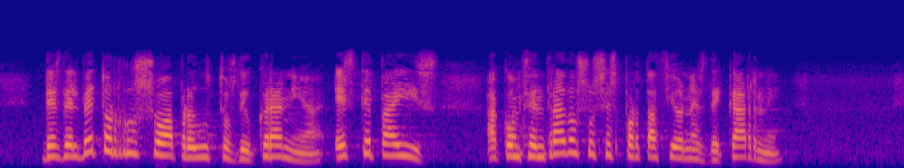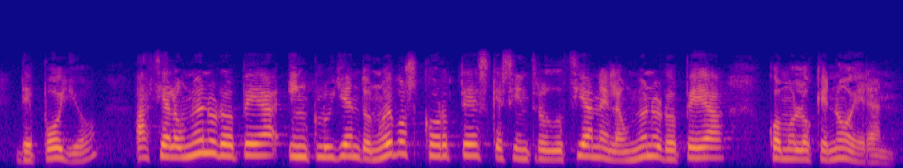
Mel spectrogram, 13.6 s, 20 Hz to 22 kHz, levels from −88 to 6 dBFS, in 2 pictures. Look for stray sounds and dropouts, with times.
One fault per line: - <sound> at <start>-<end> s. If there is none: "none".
none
